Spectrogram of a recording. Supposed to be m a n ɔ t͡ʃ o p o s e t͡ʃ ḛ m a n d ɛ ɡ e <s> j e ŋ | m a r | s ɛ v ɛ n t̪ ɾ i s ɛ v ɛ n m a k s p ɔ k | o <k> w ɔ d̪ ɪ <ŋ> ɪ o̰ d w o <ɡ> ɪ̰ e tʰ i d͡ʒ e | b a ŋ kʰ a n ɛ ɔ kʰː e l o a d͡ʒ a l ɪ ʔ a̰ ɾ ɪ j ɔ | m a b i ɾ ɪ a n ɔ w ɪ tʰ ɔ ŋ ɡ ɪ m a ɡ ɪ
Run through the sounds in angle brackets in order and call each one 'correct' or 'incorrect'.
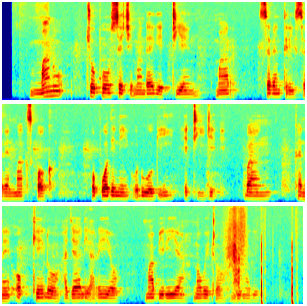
incorrect: t, incorrect: p, incorrect: n, correct

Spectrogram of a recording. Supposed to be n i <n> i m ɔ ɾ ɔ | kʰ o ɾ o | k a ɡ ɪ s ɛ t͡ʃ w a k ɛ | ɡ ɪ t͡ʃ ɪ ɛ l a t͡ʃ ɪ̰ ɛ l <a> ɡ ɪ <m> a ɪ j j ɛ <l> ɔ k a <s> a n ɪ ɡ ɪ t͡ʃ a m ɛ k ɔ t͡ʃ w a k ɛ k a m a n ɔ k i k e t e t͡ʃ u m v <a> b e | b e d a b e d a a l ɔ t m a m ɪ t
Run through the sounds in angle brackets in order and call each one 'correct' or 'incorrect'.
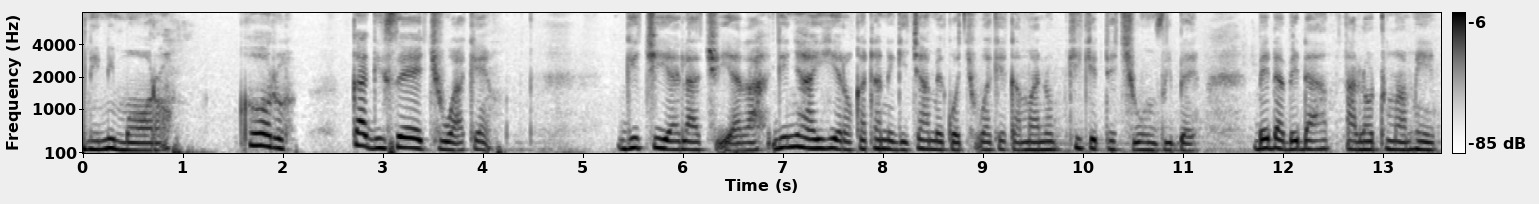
correct, correct, incorrect: ɲ, incorrect: ɾ, incorrect: t, incorrect: i

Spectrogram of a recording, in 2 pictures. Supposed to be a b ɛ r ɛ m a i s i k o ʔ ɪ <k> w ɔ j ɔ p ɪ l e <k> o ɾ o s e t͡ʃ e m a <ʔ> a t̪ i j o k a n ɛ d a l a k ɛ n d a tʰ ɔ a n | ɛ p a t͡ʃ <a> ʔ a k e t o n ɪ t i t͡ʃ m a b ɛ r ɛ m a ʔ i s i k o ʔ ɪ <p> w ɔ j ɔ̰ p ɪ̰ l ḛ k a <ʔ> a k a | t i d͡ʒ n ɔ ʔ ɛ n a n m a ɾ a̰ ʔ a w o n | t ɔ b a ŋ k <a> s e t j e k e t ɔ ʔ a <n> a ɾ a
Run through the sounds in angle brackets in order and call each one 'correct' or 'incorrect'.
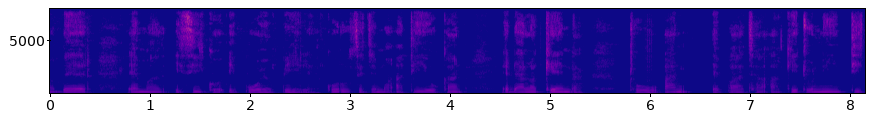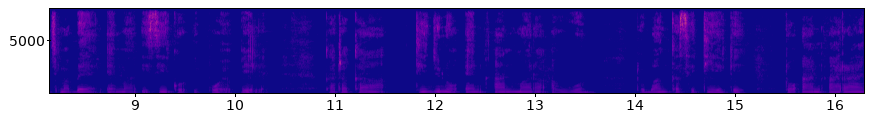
incorrect: p, correct, correct, correct, correct, incorrect: t, correct, correct

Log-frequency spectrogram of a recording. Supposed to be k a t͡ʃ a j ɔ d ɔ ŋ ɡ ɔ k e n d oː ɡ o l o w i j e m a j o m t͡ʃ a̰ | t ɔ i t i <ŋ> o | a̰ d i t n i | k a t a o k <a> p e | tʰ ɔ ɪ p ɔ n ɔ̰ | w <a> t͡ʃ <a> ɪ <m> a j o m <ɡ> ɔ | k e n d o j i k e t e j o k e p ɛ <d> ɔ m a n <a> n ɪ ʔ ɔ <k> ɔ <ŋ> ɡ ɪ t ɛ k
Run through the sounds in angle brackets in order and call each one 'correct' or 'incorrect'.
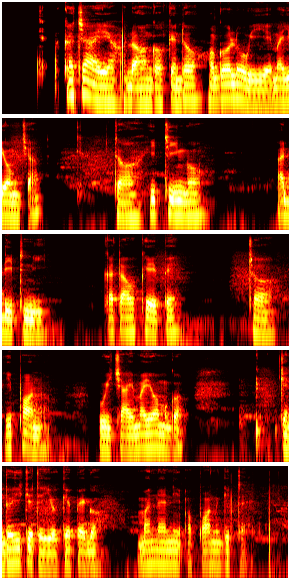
correct, incorrect: e, incorrect: i, correct, correct, correct, incorrect: ɡ, incorrect: ɛ, incorrect: p, incorrect: n

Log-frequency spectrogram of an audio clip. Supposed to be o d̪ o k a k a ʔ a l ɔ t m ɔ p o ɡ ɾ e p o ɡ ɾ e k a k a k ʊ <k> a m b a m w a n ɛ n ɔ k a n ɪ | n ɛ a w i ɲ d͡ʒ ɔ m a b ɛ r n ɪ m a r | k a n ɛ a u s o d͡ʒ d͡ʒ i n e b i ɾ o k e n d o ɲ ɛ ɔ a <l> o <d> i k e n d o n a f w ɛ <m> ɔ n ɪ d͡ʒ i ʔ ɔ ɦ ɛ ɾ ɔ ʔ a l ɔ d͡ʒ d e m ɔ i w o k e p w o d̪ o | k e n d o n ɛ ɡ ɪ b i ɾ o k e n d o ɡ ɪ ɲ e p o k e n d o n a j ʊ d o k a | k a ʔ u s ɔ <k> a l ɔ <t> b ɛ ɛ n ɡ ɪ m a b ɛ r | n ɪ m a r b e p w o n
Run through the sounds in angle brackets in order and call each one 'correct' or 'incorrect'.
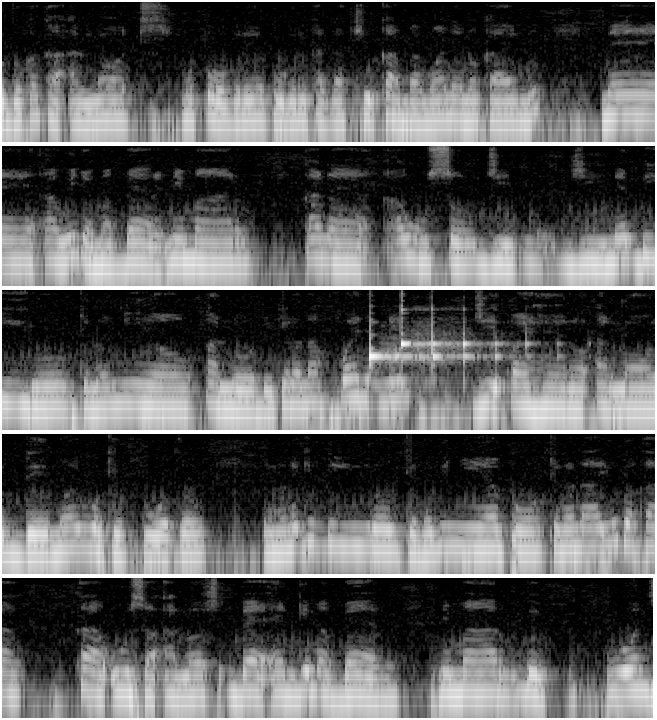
correct, correct, correct, incorrect: ɲ, incorrect: ʔ, incorrect: t͡ʃ

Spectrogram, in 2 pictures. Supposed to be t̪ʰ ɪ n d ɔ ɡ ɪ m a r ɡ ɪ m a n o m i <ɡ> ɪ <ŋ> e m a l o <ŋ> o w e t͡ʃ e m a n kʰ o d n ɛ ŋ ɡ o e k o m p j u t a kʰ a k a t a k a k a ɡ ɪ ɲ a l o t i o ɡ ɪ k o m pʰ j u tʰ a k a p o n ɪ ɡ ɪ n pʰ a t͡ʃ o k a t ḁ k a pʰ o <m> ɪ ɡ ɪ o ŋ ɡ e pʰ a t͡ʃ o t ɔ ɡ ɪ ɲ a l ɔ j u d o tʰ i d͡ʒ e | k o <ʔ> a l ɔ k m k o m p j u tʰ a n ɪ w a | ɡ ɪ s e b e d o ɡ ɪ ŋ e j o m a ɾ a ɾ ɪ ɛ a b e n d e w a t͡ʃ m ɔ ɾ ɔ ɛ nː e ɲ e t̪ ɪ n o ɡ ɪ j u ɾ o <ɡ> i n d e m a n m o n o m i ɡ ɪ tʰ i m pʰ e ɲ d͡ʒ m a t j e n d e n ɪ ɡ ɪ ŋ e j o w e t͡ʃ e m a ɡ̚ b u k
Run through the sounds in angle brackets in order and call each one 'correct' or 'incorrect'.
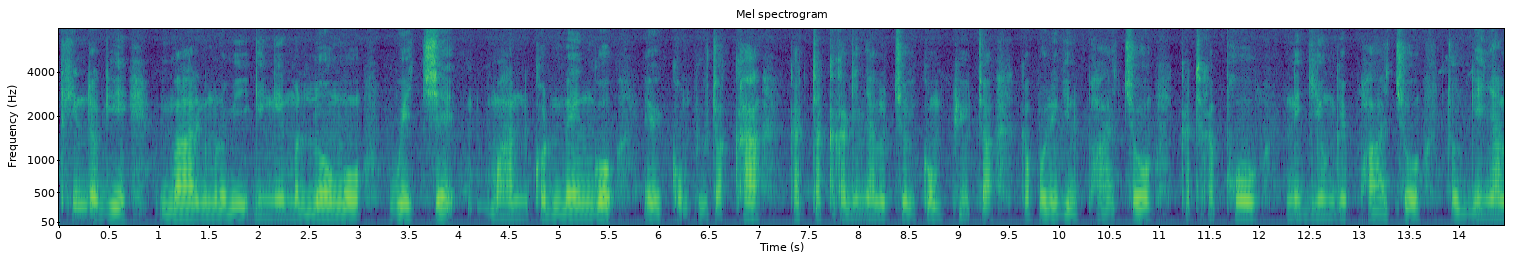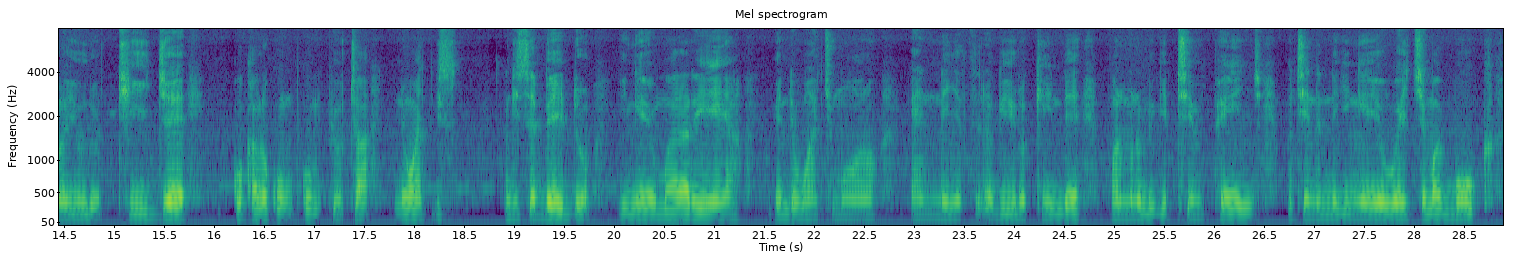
correct, correct, correct, incorrect: n, incorrect: k, incorrect: k

